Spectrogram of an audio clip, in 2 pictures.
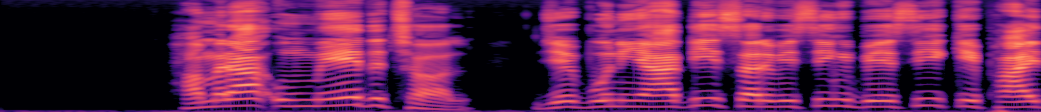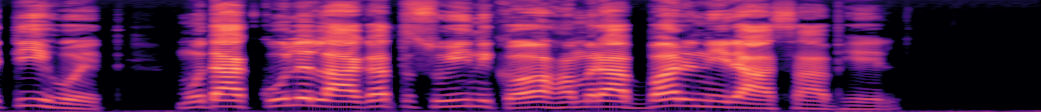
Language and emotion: Maithili, sad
